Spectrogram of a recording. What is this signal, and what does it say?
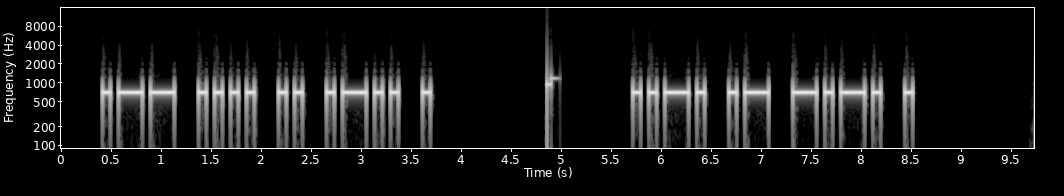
Morse code, heard as a keyed tone, about 15 wpm, 700 Hz. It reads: WHILE FACE
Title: Sentences from Top 300 Words - New Word Drill - 15wpm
